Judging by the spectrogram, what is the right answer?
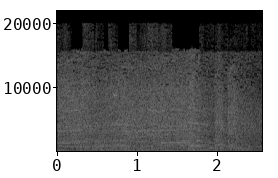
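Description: A Formula 1 race car engine in the F1 2020 video game drones steadily throughout a league race, a continuous high-pitched whine with shifting pitch as the car is pushed around a corner, loud and without pause.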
